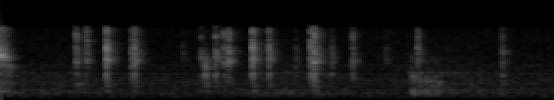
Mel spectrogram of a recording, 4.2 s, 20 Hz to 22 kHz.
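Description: Irregular light metal clicks and taps of a small hex key (Allen wrench) being worked into the screws of a 3D printer's extruder head. The key is not seating, because it is not the 2 mm size it was taken for.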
